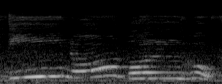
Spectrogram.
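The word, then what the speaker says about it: দীনবন্ধু: তারপরে দেয়া আছে এটার উচ্চারণ কি, আমরা কি এটার উচ্চারণ যেভাবে বানান দেয়া আছে সেভাবেই করব? দিন বন্ধু, আমরা কিন্তু এটা এভাবে উচ্চারণ করি না, আমরা এটাকে কিভাবে উচ্চারণ করি? দিন বন্ধু। তাহলে এই দীর্ঘিকারটা তো প্রথমেই ঋষিকারে বদল হয়ে যাবে, দিন বন্ধু।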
